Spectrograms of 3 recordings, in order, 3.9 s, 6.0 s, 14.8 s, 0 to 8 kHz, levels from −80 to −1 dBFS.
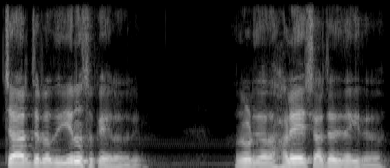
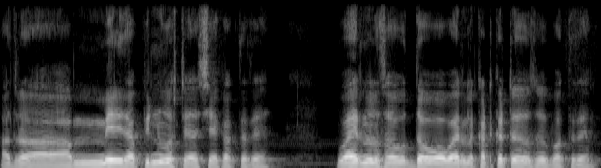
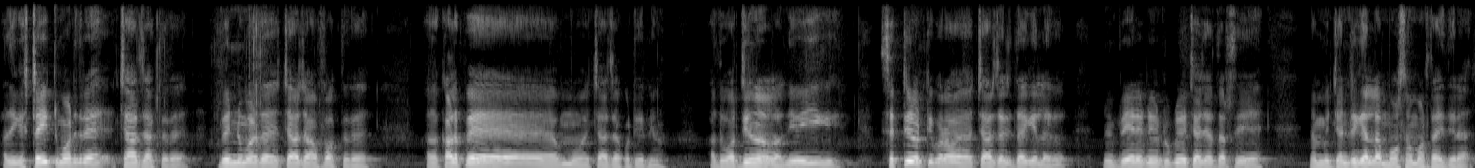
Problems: none marked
